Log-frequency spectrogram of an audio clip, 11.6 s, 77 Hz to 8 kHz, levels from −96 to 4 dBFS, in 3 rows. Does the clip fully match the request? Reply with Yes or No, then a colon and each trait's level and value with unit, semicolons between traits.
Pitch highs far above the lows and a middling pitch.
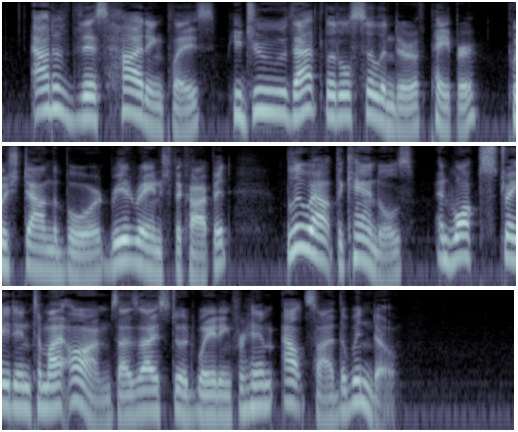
Yes: wide, 7.1 semitones; medium, 160 Hz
